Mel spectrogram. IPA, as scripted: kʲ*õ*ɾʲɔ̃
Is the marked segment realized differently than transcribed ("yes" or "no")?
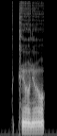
yes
